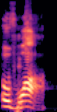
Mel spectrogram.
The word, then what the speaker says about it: au revoir: how do you say bye in French? Bon revoir? – Bon voyage? – Bon voyage? Au revoir. Au revoir.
